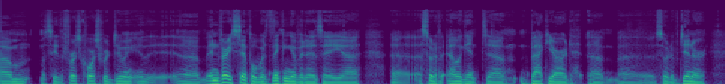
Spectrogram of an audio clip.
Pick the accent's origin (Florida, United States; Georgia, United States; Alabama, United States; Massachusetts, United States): Massachusetts, United States; Boston; I grew up in the Boston area, so I was uh-huh. with family on the Cape, the typical summer.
